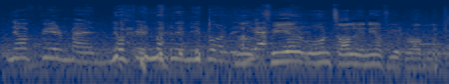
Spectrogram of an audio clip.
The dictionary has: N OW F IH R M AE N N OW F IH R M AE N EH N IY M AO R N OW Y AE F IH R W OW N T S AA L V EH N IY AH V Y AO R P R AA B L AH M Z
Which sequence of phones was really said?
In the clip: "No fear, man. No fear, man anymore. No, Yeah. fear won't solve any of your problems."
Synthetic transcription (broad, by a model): N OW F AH R M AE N N OW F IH R M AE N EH N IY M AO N N OW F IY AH R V OW N T S AA L V EH N IY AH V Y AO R P R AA B L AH M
